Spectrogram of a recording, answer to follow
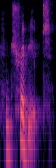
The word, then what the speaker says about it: contribute: So I'm going to say contribute. So contribute. Be sure to stress that middle syllable. It's not contribute, it's contribute.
